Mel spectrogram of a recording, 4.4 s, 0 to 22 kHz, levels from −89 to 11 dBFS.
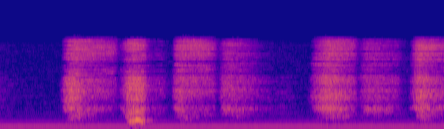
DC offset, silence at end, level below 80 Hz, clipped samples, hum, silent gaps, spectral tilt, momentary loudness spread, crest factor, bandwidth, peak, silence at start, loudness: under 0.1%; 0 s; -58 dBFS; under 0.1%; 50 Hz at -55 dBFS; none; -1.5 dB/octave; 13 LU; 22 dB; 8.2 kHz; -14 dBFS; 0 s; -34 LUFS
